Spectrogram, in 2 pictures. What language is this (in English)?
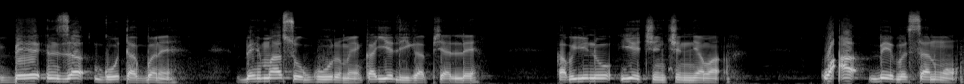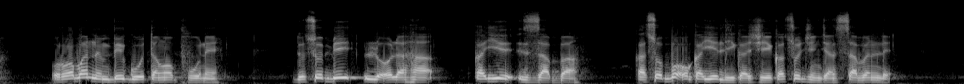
Dagbani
